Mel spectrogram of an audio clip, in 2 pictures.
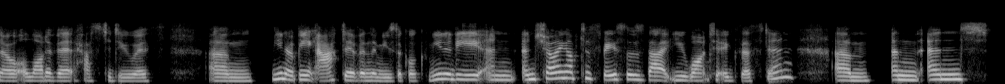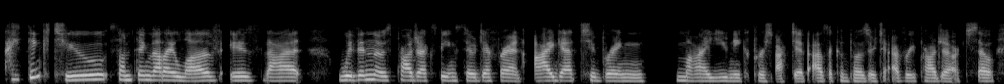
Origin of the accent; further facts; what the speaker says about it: Connecticut, United States; now in Ann Arbor, United States; I grew up in Connecticut. I went to my undergrad at the Hart School in Connecticut.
